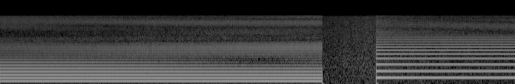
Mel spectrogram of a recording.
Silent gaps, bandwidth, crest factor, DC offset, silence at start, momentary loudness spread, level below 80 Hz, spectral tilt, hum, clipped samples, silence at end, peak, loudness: none; 11 kHz; 18 dB; under 0.1%; 0 s; 3 LU; -60 dBFS; -4.5 dB/octave; none; under 0.1%; 0 s; -10 dBFS; -27 LUFS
